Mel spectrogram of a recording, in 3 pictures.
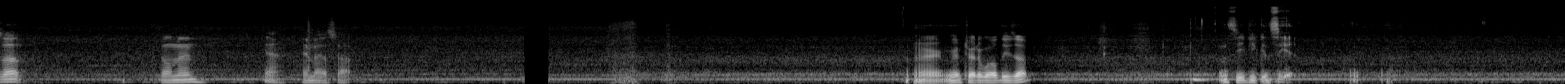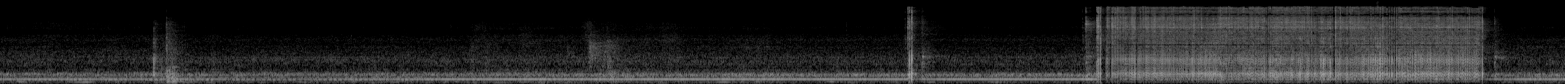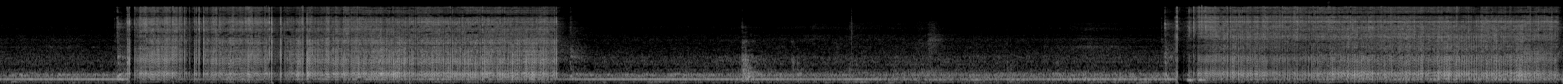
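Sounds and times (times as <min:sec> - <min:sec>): welder hum: 0:00.0 - 0:46.9
welding arc crackle: 0:26.5 - 0:30.7, 0:32.4 - 0:37.2, 0:42.9 - 0:46.9.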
